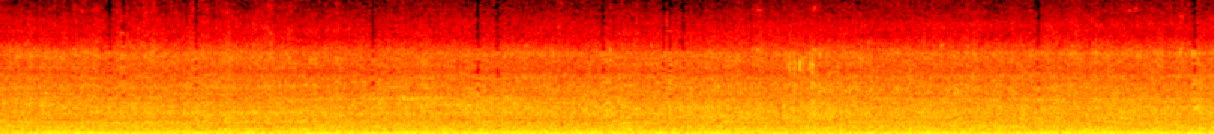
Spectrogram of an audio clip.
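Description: Long freight train of Eaos open coal wagons rolling past on the track, a steady noise of wheels running on rails.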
